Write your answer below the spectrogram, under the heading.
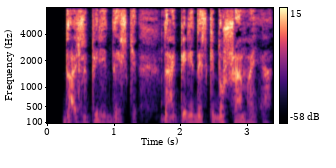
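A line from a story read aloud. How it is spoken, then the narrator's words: Breathless wheeze. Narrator (Russian): Задыхаясь, просипела Асташа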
